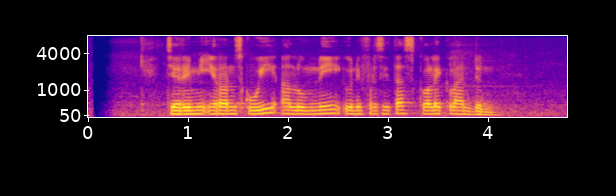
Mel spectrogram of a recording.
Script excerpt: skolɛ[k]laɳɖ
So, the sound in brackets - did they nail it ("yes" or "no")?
yes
